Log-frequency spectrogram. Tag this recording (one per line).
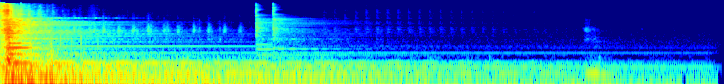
acoustic
metalic
percussive
rub
scrape
spring
wood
